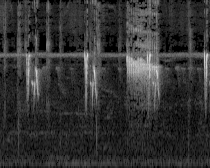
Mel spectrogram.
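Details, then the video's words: Ashy tailorbird with female calls: paired sharp chips, then a longer buzzing trill near the middle, followed by more chips; a thin steady high tone persists beneath. "Tiếng chim Sâu đầu đỏ hót kèm tiếng Mái | Chích bông nâu ✅Ashy Tailorbird call"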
